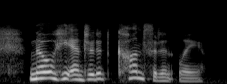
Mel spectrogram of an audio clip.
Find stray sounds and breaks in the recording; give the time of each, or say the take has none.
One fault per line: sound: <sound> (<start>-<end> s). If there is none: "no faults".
no faults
